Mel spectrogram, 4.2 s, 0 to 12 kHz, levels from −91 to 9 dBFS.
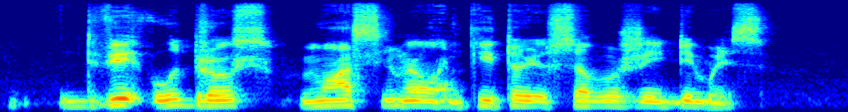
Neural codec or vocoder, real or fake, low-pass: codec, 24 kHz, 1 kbps, SNAC; fake; 10.8 kHz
